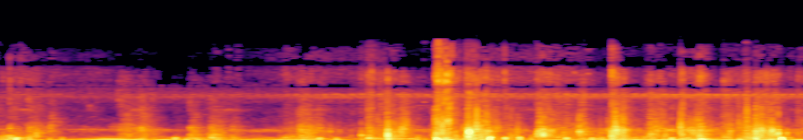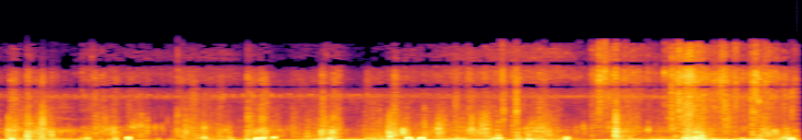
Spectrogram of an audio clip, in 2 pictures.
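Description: Footsteps on rough outdoor ground, a continuous run of irregular short scuffs and crunches, over a faint low hum that comes and goes.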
